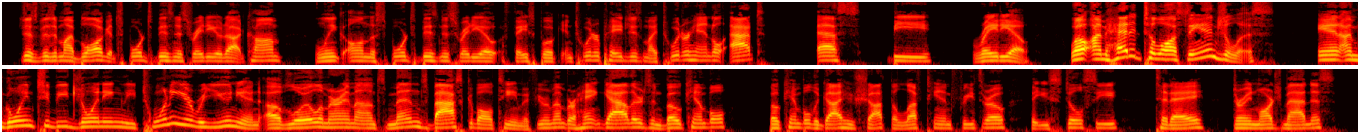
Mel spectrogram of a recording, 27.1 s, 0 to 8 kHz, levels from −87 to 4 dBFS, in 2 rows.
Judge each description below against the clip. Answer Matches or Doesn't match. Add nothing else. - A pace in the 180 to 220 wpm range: Doesn't match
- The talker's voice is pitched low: Doesn't match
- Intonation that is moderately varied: Matches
